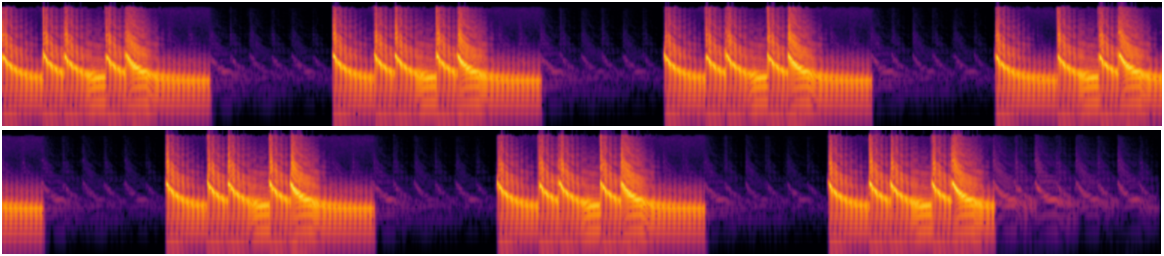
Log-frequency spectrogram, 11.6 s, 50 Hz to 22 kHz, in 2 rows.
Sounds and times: acid riff 0:00.0 - 0:04.4
acid riff 0:05.0 - 0:09.4
acid riff 0:10.0 - 0:11.0

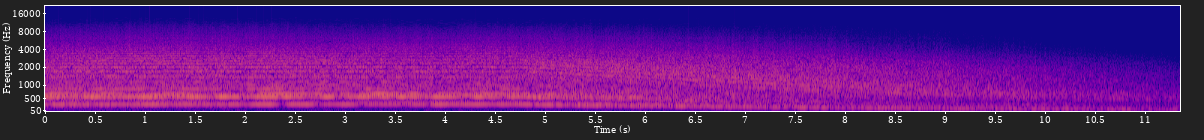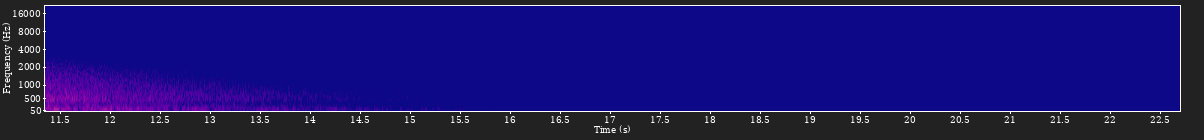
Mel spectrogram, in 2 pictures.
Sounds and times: Air Raid Siren Alarm 0:00.0 - 0:06.8

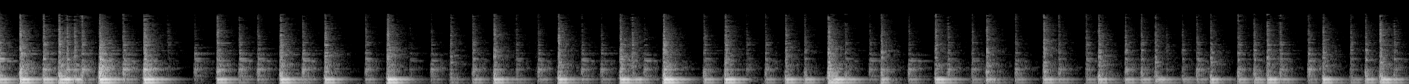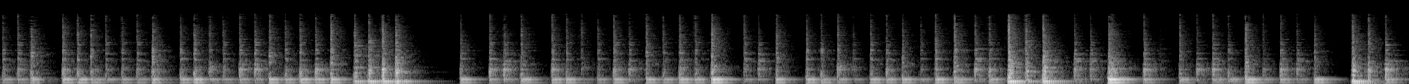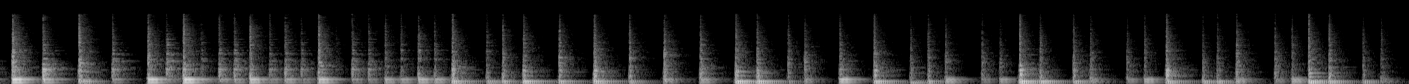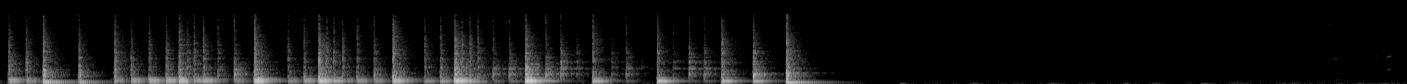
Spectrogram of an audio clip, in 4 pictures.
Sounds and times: djembe 0:00.0 - 0:50.6

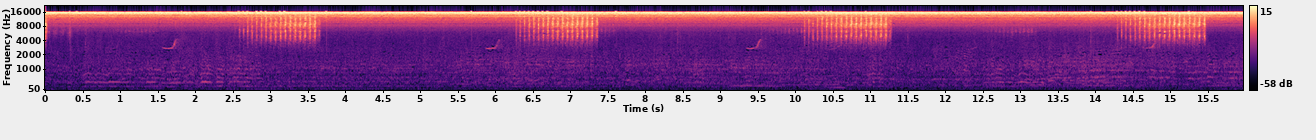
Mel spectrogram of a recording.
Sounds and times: crickets 0:00.0 - 0:15.9
insects 0:00.0 - 0:15.9

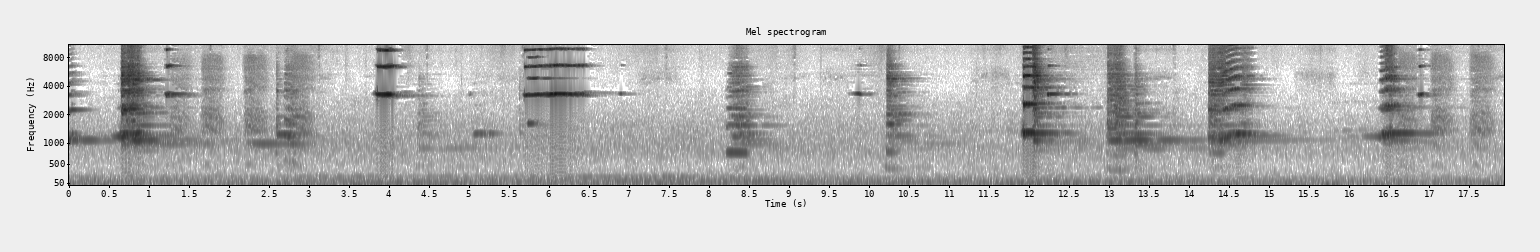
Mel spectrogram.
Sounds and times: squeaky gate 0:00.0 - 0:07.5
squeaky gate 0:08.2 - 0:10.8
squeaky gate 0:11.9 - 0:17.9

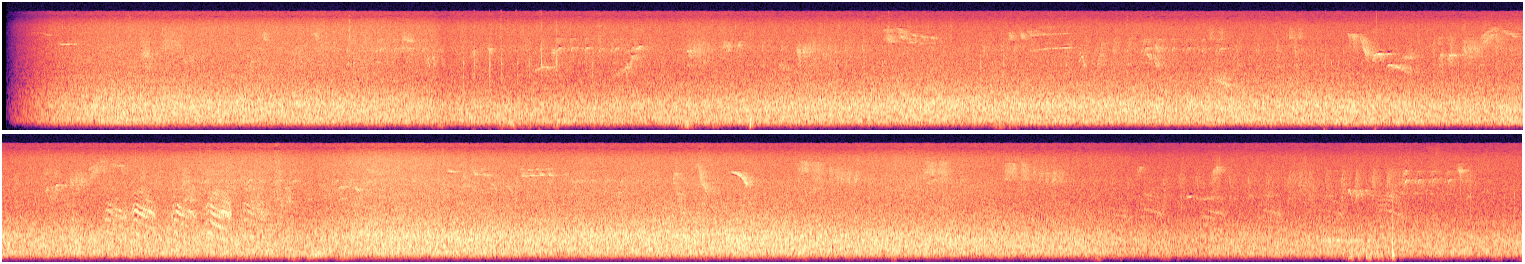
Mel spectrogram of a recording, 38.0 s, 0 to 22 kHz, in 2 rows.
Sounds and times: Wind in forest 0:00.1 - 0:38.0
crows 0:20.3 - 0:22.4

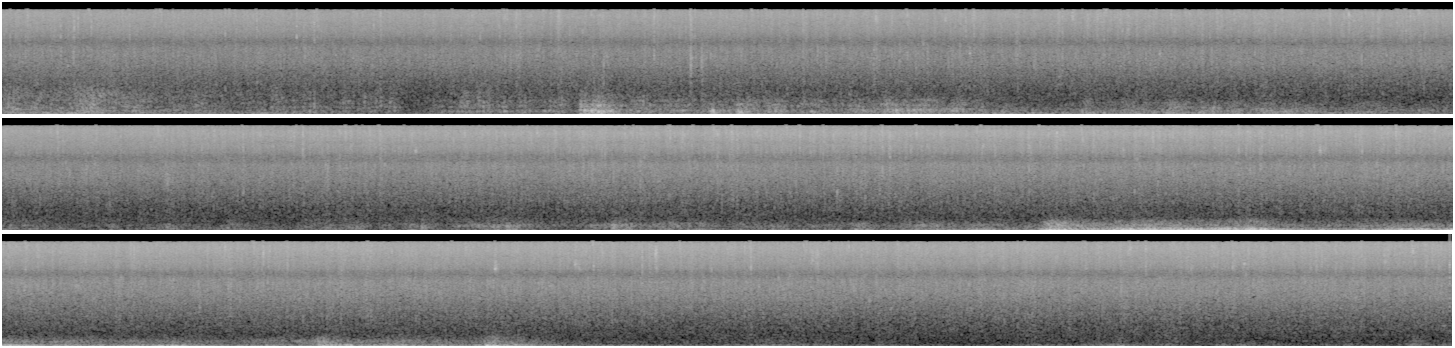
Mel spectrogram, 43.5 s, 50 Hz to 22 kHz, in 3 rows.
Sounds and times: rains 0:00.0 - 0:43.5
thunder 0:24.9 - 0:31.2
thunder 0:32.0 - 0:34.6

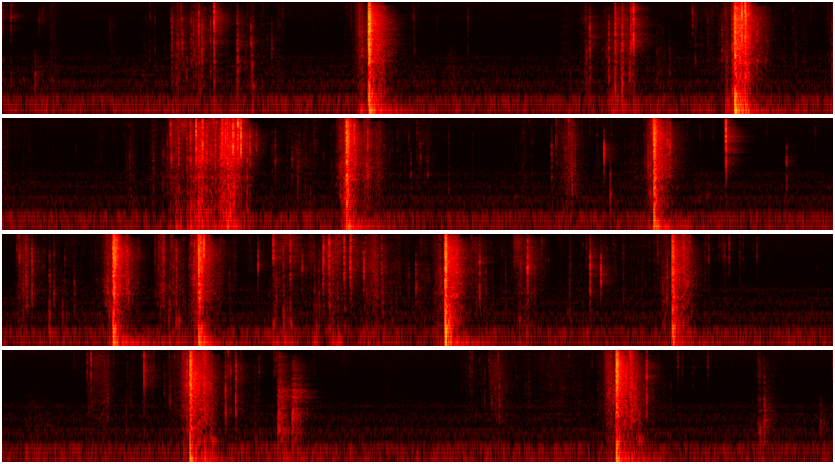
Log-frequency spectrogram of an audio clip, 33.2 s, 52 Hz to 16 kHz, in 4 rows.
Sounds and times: sunflower seeds bag thrown 0:30.9 - 0:31.5

